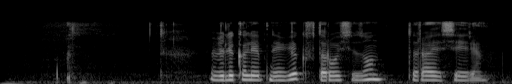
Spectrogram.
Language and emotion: Russian, neutral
